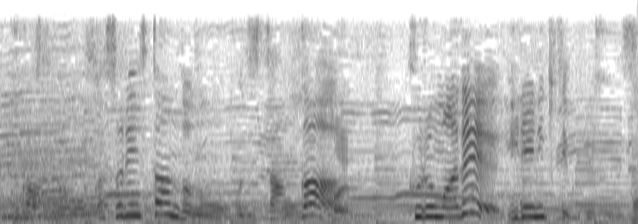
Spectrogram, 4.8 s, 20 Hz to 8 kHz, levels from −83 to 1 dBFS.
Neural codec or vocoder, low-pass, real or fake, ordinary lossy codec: none; 7.2 kHz; real; none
